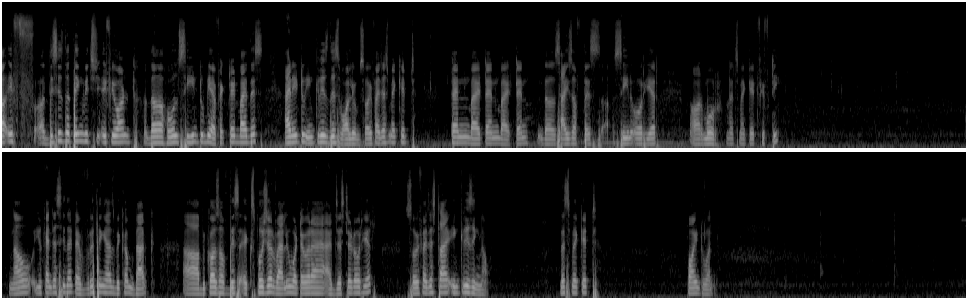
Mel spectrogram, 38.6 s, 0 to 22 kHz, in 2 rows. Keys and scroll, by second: 15.8 0.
